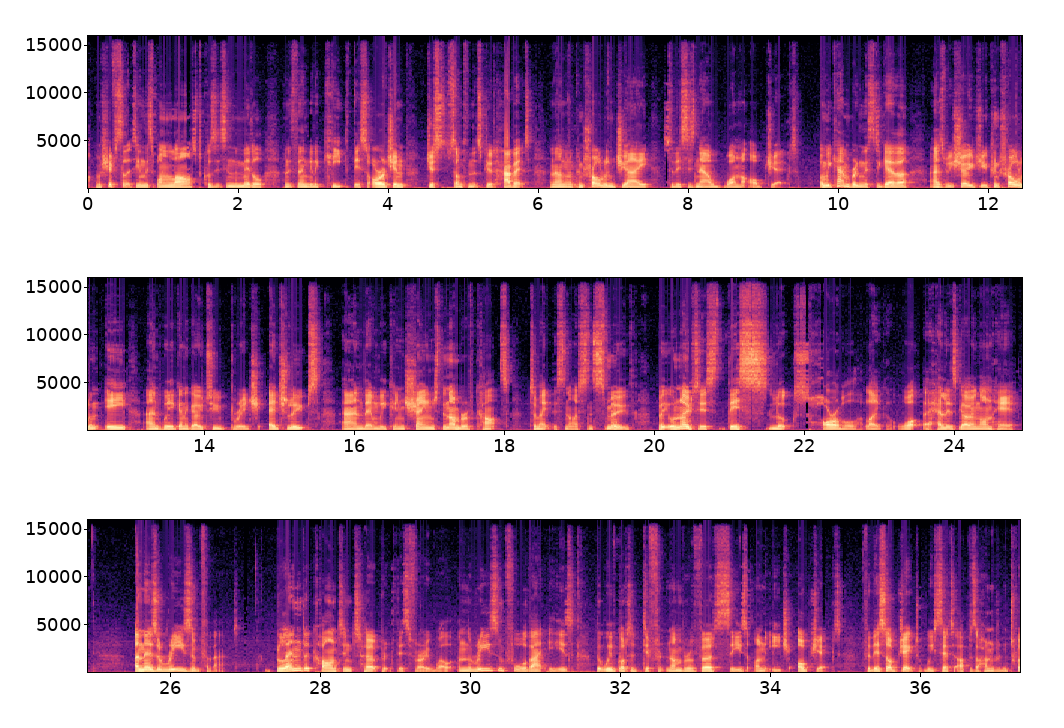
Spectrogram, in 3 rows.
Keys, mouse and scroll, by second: 6.6 ctrl+j, 7.6-8.7 scroll down 1, 8.7 Tab, 12.3 ctrl+e, 15.5 scroll down 1, 15.6 middle click, 17.3 click, 19.4-19.8 scroll up 2, 19.8 middle click, 30.4 middle click, 31.2 ctrl+z, 31.9 middle click, 33.6 shift+middle click, 34.0-34.9 scroll up 2, 34.9-35.2 scroll down 1, 35.2 click, 37.2 scroll down 1.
